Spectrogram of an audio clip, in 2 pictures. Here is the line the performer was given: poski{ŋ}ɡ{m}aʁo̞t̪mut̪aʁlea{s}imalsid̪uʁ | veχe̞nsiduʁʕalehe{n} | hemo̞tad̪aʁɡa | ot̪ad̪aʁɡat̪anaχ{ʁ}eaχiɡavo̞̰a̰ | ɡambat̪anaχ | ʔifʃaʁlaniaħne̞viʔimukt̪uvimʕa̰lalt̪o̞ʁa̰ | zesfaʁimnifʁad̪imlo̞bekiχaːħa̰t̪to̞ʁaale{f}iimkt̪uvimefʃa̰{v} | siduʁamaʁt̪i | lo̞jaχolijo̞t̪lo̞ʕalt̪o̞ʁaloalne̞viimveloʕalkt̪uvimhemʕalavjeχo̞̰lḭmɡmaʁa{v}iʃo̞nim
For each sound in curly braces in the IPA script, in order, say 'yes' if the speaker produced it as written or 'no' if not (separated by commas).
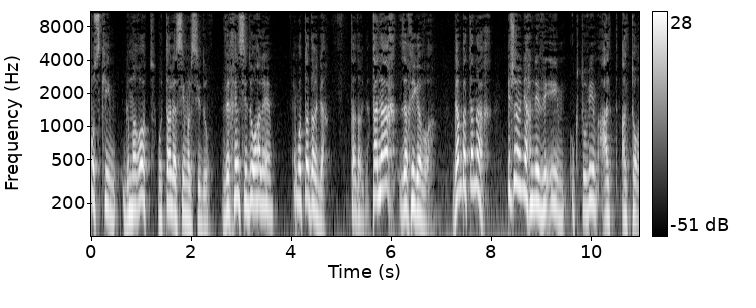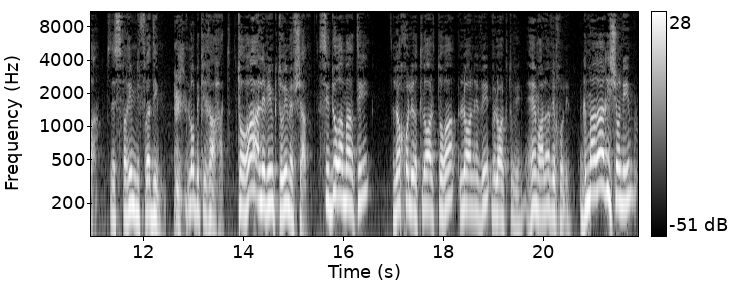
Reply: no, yes, yes, no, no, no, no, no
